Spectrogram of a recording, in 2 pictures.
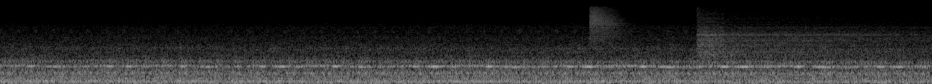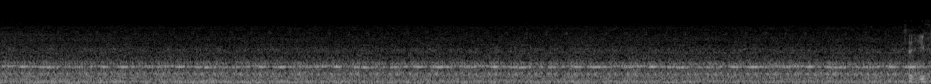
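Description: Steady rumble and hum of a BR648 diesel multiple unit running in Train Simulator on the Hamburg–Lübeck line, a continuous drone with a faint tonal whine and two short sharp noises partway through.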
